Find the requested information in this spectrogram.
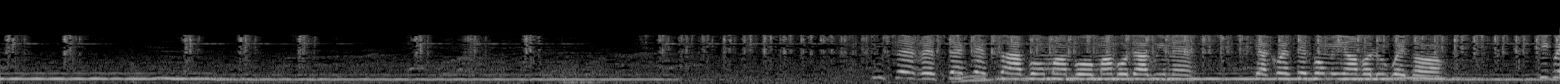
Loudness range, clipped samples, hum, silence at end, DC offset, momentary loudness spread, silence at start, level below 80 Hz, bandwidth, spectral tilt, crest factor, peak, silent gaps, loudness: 14 LU; under 0.1%; none; 0 s; under 0.1%; 16 LU; 0 s; -58 dBFS; 4.1 kHz; -7.5 dB/octave; 20 dB; -8 dBFS; none; -26 LUFS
